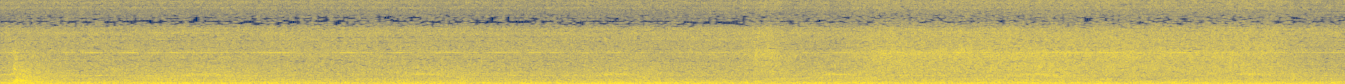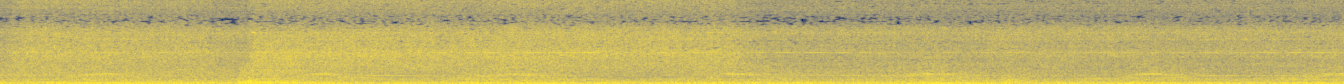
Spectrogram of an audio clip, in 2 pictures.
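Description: Five-axis CNC router spindle cutting a mold block: a steady machine noise with a faint high whine, growing brighter and easing back several times as the head moves through the cut.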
